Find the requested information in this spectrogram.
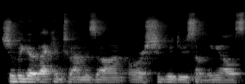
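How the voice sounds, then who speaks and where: With an Australian accent, a man speaks at a medium pitch in a dark, mellow tone. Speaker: business owner, offshoring and systems consultant. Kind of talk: podcast interview.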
